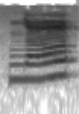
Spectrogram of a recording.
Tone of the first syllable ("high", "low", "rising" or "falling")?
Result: rising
